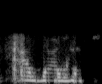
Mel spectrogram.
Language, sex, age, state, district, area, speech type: Odia, female, 60+, Odisha, Gajapati, rural, conversation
